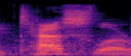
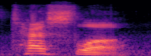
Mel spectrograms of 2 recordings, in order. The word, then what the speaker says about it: Tesla: I mean, that retard can't even say Tesla right. Like, he literally can't even... He's like, Tesla... Talk about fucking stupid. Tesla! It's Tesla.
